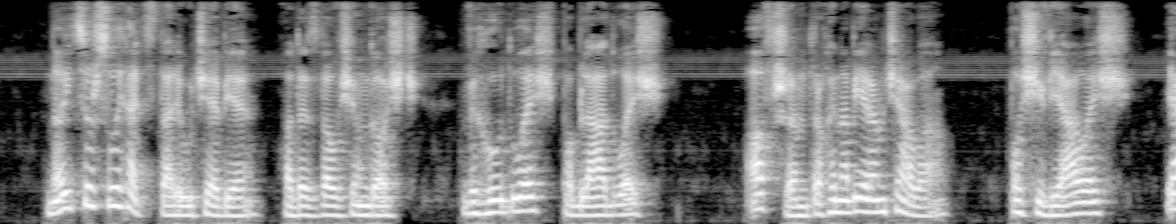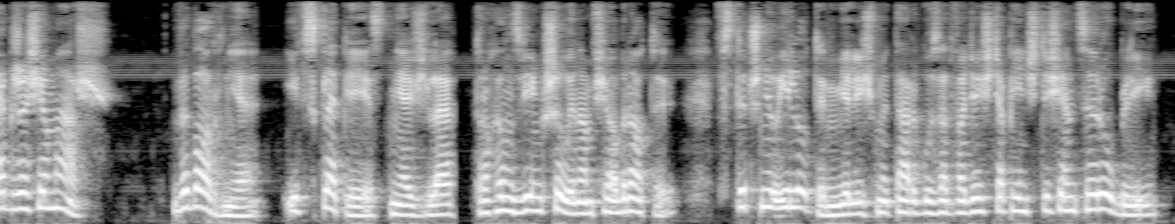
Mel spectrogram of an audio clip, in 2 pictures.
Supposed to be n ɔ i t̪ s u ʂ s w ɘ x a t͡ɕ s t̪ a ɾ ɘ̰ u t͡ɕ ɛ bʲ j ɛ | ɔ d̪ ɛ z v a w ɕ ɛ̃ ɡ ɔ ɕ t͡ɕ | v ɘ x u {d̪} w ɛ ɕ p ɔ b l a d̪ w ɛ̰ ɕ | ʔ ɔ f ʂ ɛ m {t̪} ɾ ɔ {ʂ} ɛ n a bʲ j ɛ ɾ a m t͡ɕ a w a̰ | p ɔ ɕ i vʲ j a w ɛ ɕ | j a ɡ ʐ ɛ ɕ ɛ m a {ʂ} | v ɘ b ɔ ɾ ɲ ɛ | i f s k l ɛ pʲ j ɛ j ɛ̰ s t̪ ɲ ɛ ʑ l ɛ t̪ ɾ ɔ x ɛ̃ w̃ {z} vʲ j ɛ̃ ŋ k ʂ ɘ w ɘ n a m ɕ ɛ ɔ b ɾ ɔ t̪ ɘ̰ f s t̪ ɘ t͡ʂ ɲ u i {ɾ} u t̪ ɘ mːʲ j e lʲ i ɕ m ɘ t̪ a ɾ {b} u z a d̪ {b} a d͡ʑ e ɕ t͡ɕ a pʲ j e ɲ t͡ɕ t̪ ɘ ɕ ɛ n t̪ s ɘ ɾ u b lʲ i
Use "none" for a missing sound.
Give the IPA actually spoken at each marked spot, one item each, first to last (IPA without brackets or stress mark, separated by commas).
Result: d̪, t̪, x, ʂ, z, l, ɡ, v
